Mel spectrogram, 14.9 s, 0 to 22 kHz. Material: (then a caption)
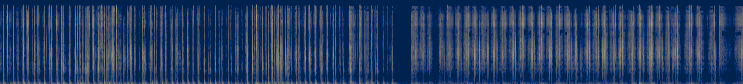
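Plastic tape. Fingertips and short nails scratch and tap clear Scotch tape wrapped over the metal microphone grille on top of an upright handheld recorder. The result is a dense run of quick, dry crackling scratches and taps with a midrange crinkle, broken by a brief silence just before the 8-second mark before continuing to the end.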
